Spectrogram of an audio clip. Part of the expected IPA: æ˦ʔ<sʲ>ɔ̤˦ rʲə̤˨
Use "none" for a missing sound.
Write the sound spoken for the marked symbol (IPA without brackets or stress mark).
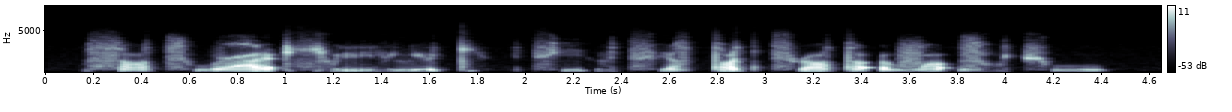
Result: sʲ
